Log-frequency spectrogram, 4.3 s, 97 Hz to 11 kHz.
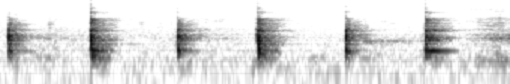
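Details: Eli Terry groaner clock with wooden movement running on the stand for about 8 hours, beat amplifier clipped to the wood; crisp, evenly spaced ticks about every three-quarters of a second, steady healthy beat, though it might still need slight adjustment.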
